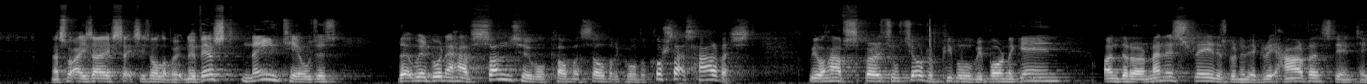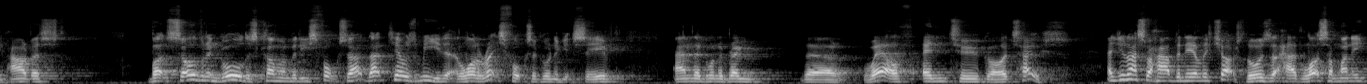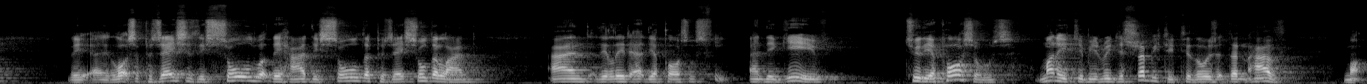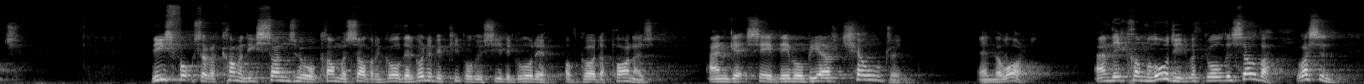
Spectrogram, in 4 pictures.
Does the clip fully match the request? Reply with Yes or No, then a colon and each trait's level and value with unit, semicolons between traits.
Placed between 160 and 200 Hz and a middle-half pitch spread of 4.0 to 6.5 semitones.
No: low, 135 Hz; average, 4.8 semitones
